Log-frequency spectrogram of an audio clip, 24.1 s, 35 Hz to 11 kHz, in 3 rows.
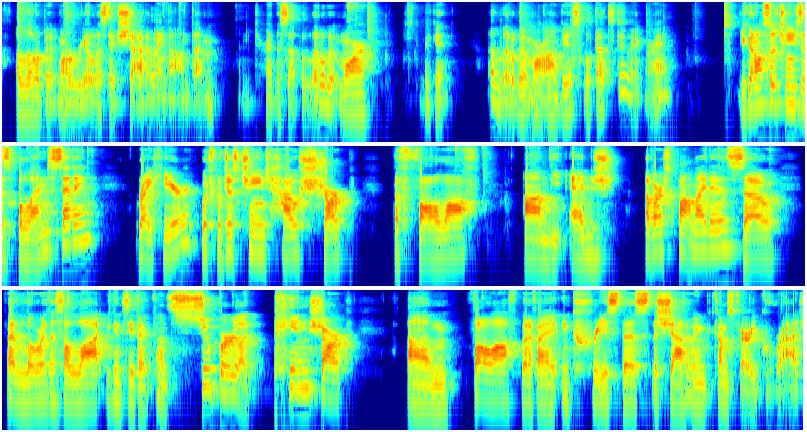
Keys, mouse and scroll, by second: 0.2 shift+middle click, 0.5 middle click, 1.3-2.1 scroll down 1, 2.1-3.2 drag, 3.6 shift+middle click, 3.9-4.8 middle drag, 5.2 shift+middle drag, 5.7-6.2 scroll down 1, 6.4 shift+middle click, 6.9 scroll down 2, 7.2 scroll up 1, 7.5 shift+middle drag, 7.8-8.7 scroll up 1, 8.7-12.4 drag, 12.8 shift+middle drag, 13.1-15.5 scroll up 1, 15.5-24.0 drag.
